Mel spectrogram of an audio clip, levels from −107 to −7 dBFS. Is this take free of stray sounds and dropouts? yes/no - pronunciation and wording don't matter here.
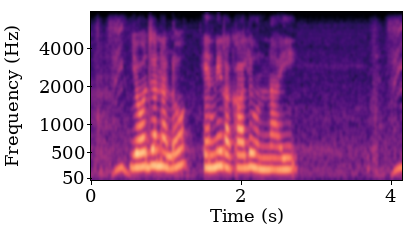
yes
